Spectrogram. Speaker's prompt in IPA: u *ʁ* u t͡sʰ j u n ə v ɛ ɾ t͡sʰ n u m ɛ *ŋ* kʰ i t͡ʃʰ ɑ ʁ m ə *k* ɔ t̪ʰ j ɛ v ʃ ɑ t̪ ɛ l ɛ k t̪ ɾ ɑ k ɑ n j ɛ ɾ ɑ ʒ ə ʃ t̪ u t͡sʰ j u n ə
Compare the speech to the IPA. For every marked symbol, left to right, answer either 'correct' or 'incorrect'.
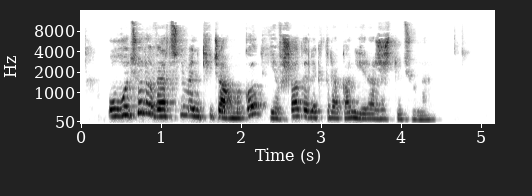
correct, incorrect, correct

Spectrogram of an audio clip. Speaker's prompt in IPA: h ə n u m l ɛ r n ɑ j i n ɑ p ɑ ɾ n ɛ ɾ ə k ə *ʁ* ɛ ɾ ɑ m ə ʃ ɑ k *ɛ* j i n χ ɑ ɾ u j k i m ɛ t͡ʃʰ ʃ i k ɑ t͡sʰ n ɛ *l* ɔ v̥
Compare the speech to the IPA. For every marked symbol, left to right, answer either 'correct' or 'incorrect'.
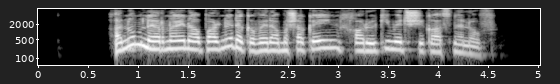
incorrect, correct, correct

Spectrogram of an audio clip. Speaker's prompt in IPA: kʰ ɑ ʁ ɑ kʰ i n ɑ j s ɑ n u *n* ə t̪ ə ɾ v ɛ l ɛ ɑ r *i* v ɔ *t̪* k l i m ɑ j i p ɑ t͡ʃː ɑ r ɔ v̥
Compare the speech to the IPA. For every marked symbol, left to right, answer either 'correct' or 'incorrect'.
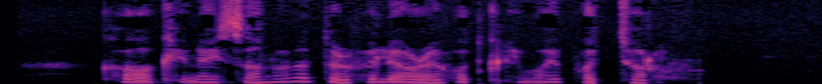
correct, incorrect, correct

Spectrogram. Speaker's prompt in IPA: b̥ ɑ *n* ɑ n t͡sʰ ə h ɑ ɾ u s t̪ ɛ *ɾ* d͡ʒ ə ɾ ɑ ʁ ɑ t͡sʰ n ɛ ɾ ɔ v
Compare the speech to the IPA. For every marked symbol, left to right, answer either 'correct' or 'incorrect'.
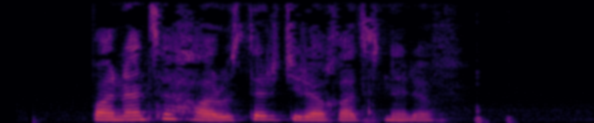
correct, correct

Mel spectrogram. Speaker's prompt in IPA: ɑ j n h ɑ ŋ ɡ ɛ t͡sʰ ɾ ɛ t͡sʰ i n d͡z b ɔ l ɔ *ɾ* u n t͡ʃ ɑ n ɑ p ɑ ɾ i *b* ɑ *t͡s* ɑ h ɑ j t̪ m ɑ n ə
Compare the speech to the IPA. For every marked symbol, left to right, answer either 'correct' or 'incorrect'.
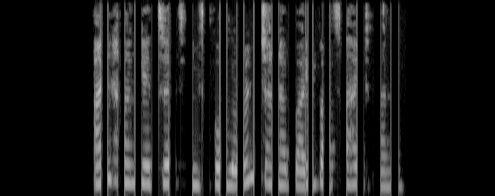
correct, correct, incorrect

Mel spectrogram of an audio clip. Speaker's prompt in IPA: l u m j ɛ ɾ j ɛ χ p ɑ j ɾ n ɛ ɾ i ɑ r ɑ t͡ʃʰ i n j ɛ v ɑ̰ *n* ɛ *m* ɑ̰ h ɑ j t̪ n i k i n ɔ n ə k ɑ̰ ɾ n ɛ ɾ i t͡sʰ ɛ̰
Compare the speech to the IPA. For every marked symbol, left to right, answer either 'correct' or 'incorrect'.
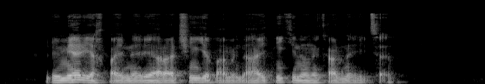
incorrect, incorrect

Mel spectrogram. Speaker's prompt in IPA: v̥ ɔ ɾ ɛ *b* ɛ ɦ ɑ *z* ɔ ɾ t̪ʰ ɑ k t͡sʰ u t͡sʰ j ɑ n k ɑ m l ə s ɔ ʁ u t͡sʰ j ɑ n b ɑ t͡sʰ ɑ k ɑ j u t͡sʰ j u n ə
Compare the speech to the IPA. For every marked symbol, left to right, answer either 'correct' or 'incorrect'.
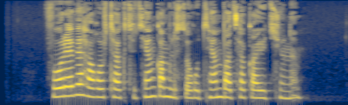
incorrect, incorrect

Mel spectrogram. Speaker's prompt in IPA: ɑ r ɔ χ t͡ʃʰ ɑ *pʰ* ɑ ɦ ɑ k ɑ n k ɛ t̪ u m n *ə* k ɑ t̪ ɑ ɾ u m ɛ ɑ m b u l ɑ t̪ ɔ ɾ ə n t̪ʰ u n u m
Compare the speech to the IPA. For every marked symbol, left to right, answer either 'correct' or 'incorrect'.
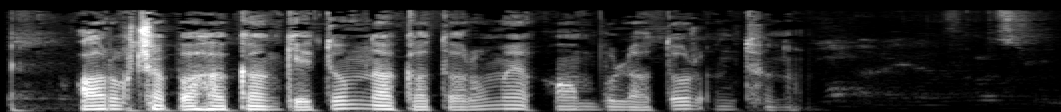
incorrect, incorrect

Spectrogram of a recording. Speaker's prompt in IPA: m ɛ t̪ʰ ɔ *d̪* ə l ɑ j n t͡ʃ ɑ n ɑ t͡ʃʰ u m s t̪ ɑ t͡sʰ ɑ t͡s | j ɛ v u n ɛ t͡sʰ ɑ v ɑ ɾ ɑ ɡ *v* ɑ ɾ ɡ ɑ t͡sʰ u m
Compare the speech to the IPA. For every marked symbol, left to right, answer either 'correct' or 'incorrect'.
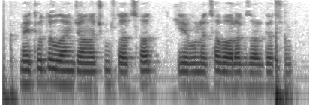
correct, incorrect

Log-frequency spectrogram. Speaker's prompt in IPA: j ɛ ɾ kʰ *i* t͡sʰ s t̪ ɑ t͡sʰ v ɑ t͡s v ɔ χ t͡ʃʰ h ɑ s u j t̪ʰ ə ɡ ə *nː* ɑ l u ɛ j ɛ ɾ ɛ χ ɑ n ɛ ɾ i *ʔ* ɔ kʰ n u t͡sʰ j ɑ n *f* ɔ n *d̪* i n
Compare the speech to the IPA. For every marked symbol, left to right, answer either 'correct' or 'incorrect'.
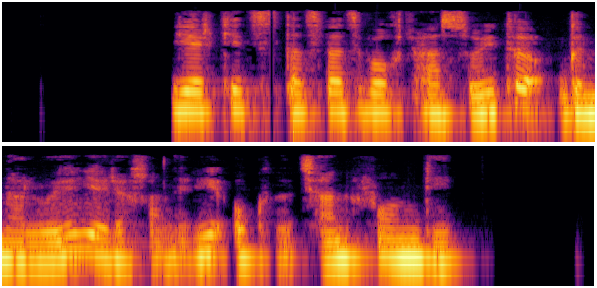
correct, incorrect, correct, correct, correct

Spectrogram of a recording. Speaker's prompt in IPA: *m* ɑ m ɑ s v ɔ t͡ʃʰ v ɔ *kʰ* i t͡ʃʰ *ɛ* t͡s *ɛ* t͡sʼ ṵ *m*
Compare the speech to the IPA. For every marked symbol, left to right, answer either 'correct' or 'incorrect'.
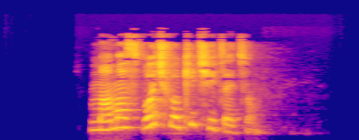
correct, correct, incorrect, correct, correct

